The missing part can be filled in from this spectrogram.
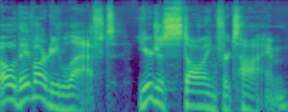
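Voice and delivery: ordinary talk, nothing marked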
